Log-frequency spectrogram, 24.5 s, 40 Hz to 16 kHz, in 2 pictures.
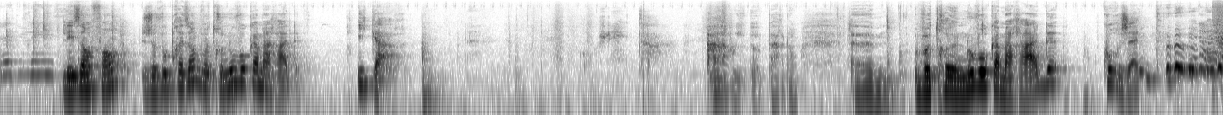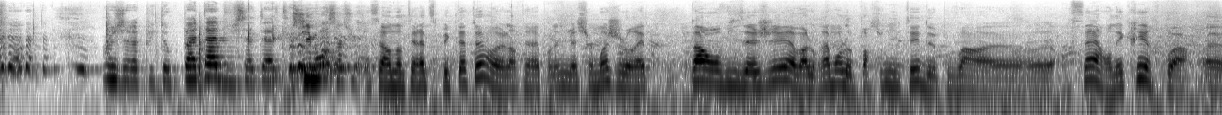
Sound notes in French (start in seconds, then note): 11.4 rires d'enfants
